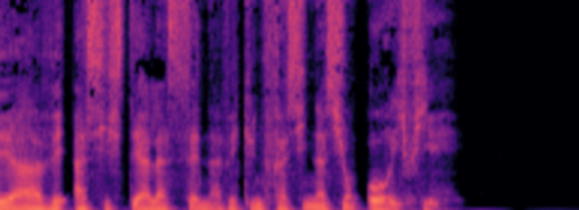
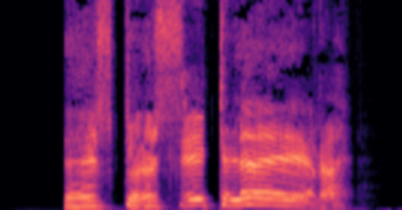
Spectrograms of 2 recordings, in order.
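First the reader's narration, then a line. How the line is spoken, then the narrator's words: Yelling to be understood. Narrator (French): hurla Kyle comme si crier devait rendre ses propos plus compréhensibles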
